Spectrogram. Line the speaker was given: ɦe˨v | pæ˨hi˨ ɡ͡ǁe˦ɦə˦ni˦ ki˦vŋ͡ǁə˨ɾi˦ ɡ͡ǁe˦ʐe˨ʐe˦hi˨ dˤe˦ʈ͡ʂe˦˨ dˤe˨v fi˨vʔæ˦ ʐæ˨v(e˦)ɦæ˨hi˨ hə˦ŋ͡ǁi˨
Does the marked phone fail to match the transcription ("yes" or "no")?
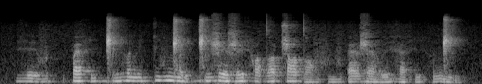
no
